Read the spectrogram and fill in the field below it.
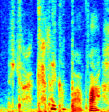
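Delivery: hushed, breathy aside to a friend; urgent whisper telling a friend to look. Retold or imitated. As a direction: whisper so the dad won't hear. Urging someone to look, secretly.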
